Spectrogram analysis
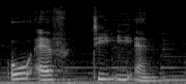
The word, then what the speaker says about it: often: But according to Wikipedia, the pronunciation without T is still preferred by 73 of British speakers and 78 of American speakers.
